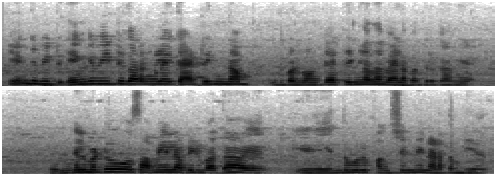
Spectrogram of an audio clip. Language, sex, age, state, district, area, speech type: Tamil, female, 30-45, Tamil Nadu, Thoothukudi, urban, spontaneous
